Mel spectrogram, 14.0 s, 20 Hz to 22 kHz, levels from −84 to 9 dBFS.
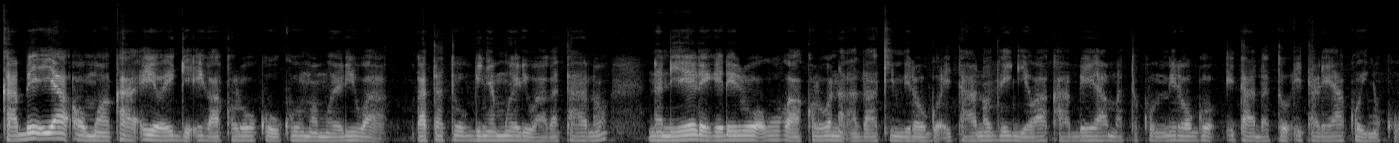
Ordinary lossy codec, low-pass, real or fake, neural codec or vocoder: none; 19.8 kHz; fake; codec, 44.1 kHz, 7.8 kbps, Pupu-Codec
